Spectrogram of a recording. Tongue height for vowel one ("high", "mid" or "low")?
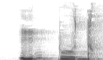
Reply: high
